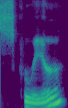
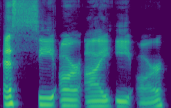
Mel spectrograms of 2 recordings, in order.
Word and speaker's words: Scrier: It's Scrier. It sounds and phonetically, how it's spelled looks like that one Icelandic yogurt.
